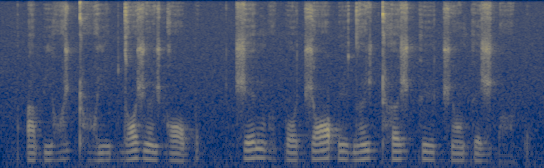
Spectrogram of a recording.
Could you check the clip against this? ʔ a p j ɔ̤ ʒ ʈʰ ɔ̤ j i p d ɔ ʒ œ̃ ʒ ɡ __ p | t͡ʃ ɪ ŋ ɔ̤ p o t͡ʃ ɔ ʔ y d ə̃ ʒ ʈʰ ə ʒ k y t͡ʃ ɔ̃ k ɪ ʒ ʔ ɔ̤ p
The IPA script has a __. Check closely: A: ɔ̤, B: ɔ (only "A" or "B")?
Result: B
